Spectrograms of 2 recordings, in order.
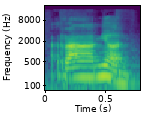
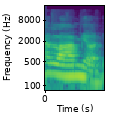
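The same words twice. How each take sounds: First: The first consonant sounds like an R. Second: The first consonant sounds like an L. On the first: "Kalau saya sih bacanya ramyeon" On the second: "Tapi ada juga yang bacanya ramyeon"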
